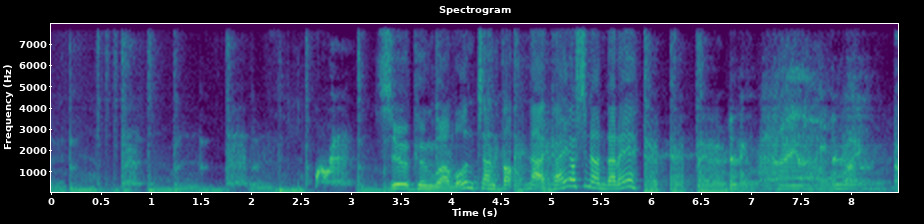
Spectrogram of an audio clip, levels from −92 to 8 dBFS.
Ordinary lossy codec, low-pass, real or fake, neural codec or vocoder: none; none; fake; codec, 16 kHz, 2 kbps, FunCodec, trained on LibriTTS, 25 frames a second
